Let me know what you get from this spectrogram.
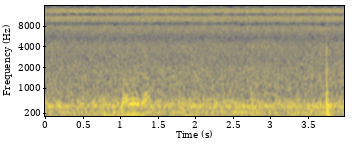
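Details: Honey bees at an opened hive during a raw honey harvest. A low, steady hum sits around the middle-low range, with a few faint tonal murmurs and a sharp tap near the end.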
